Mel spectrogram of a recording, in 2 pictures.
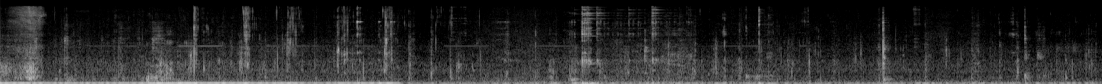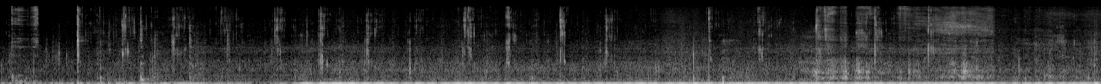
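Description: Steel knives and forks clicking and scraping against a cast-iron pot-lid griddle as hamburger steaks are cut, with biting and chewing. A low rumble underneath drops away about four seconds in and returns about ten seconds later.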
